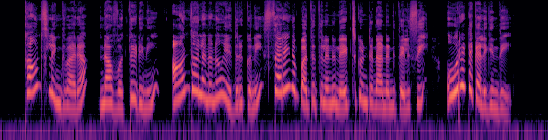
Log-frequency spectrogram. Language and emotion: Telugu, happy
